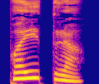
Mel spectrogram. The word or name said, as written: ಪಯಿತ್ರ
